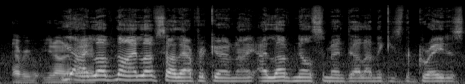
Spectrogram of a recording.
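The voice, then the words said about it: Distinct South African accent. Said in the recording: “a gentleman from South Africa as well, and you guys have that distinct accent.”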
